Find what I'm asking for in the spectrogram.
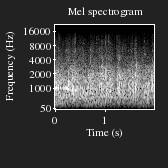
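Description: Guests at a charity fundraising gala applaud warmly, a dense, even burst of clapping that carries on without a break and with no voices over it.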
